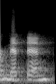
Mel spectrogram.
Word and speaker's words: MIPN: the Midwest invasive plant network or Mittman as we pronounce our acronym and I'll be your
